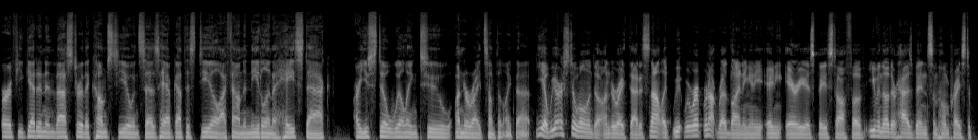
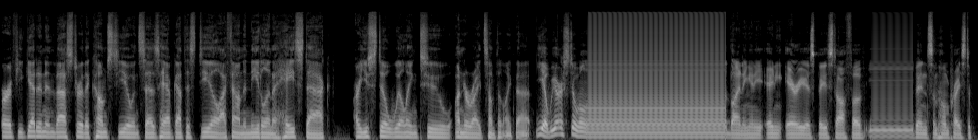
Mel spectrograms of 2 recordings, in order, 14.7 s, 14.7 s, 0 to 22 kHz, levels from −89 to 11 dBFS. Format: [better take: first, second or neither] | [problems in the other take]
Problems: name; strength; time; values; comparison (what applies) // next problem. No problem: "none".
first | audio freezing; at 9 s for 2 s and at 13 s for 0.5 s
